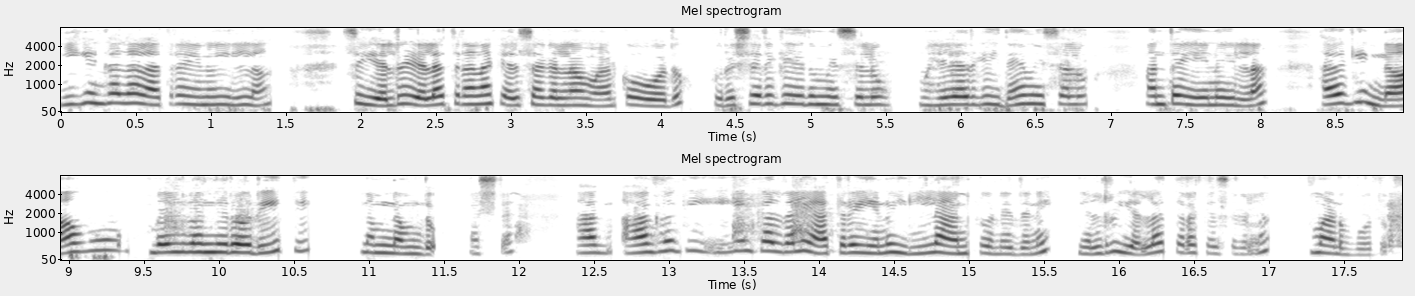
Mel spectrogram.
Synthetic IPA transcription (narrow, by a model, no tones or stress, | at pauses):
iːɡenkaːlɐd̪ɐlaːt̪ɐɾɐe̞ːnuilːɐsoːɛlɾuɛlːɐt̪ɐɾɐnɐkɛlsɐɡɐɭɐnɐmaːɖkoboːd̪upuɾuʃɐɾiɡe̞id̪umisɐlu | mɐɦiɭɐɾiɡeid̪eːmisɐlu | ɐnt̪ɐe̞ːnuilːɐɦaːɡaːɡinaːʋubeɭd̪bɐnd̪iɾoːɾiːt̪i | nɐmːnɐmd̪u | ɐʂʈe̞ | ɦaːɡaːɡiiːɡenkaːlɐd̪ɐlːiaːt̪ɐɾɐe̞ːnuːilːɐːnkoɳɖid̪ini | ɛlːɾuɛlːɐt̪ʰɐɾɐkɛlsɐɡɐɭɐnɐ | maːɽboːd̪u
